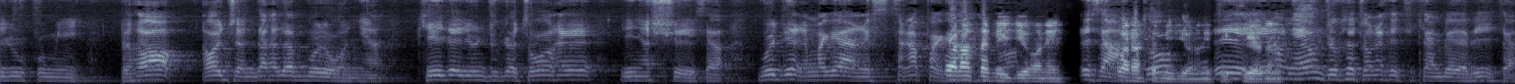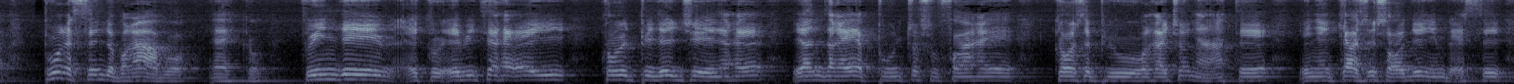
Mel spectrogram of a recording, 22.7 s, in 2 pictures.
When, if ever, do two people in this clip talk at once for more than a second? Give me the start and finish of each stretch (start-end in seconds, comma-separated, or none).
7.0-9.7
